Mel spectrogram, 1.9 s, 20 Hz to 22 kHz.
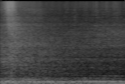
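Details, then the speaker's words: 1970 Chevrolet C10 stepside with rebuilt 350 V8, shortly after a cold start, oil pressure up: deep, steady V8 idle rumble, even and unbroken, no ticking or knock; normal idle. "sounding truck."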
